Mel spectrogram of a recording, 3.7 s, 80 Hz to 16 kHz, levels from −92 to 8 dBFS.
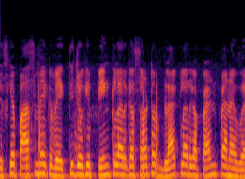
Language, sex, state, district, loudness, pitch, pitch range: Hindi, male, Jharkhand, Garhwa, -15 LUFS, 175 Hz, 160-185 Hz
